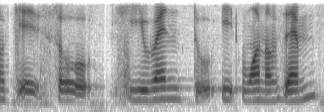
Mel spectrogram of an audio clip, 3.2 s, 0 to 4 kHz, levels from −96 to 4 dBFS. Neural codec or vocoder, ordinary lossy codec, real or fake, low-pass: none; none; real; 3.6 kHz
